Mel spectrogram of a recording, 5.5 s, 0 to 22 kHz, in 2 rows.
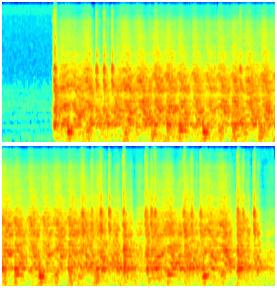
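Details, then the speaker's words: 1993 Ford F-250 7.3L IDI diesel, glow plugs disconnected, fuel present, on ether: steady cranking with churning beat about twice a second, never fires; owner concludes bad/no compression since it should start on ether. "the guys can tell it's got bad compression cuz it should start on either this field there now"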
